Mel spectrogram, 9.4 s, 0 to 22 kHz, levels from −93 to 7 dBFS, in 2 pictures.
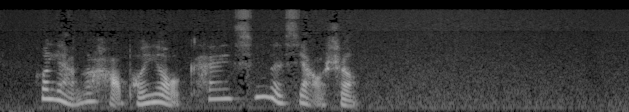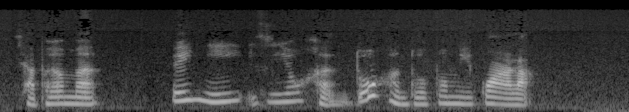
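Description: A speech clip with room noise about 27 dB below the speech, in which a pause from 5.83 to 6.01 s (180 ms) has its real background replaced by comfort noise. The sender likely stopped transmitting under Opus discontinuous transmission, and the receiver filled the gap with synthetic noise about 2 dB quieter. On a spectrogram, that stretch shows a smoother, more uniform noise floor, about 32 dB below the loudest sound, with clean edges where the textured room noise stops and resumes.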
